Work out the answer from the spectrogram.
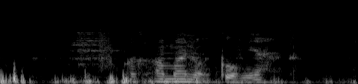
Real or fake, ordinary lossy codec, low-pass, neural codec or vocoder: real; none; 5.4 kHz; none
